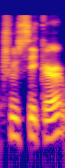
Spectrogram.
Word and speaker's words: TruthSeekah: way I pronounce words, it was never a TruthSeekah with a hard ER, always with an A or an AH.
